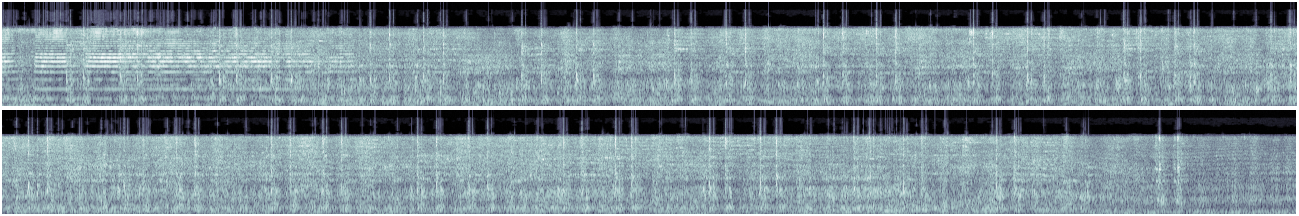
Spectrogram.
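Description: Pakistan Railways express passenger coaches rolling past at speed, wheels clattering steadily over the rail joints. In the first few seconds a pitched tone from the receding diesel locomotive fades out.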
